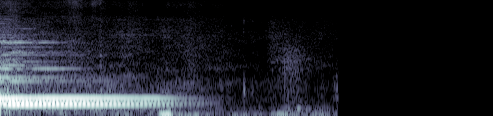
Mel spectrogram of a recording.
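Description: A single chime, two steady notes sounding together, struck suddenly and fading out over about a second; then the audio cuts out to dead silence.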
